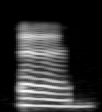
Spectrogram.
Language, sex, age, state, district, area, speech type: Bodo, female, 45-60, Assam, Udalguri, rural, conversation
